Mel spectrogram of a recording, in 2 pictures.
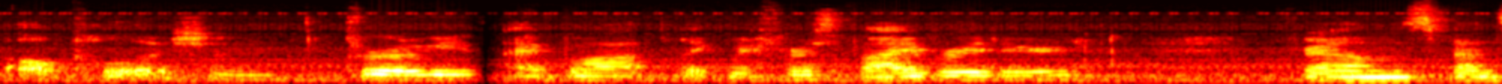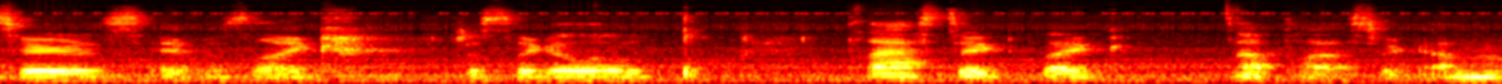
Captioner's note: blip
